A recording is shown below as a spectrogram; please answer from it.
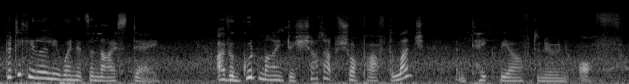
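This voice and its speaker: A woman voicing a kindly, courteous older gentleman shopkeeper in a children's storybook. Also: medium pitch, big pitch swings, moderate pace, background noise. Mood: genial, restless.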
